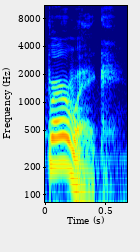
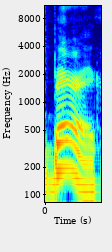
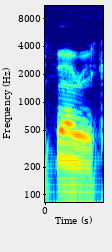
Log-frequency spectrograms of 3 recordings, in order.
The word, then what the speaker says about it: Berwick: Uh North Berwick Bareric, excuse me. All right. Yeah. I'm I'm an American. I have to pronounce the W. It's Baric, right? It is Beric.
